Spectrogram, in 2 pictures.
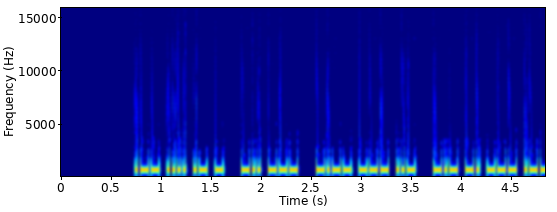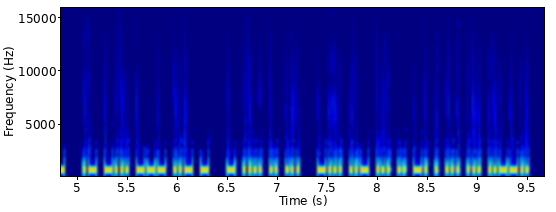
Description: Morse code, heard as a keyed tone, about 44 wpm, 700 Hz. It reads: WHAT DO YOU KNOW ABOUT THIS BUSINESS?
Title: Sentences from Top 600 Words 45wpm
